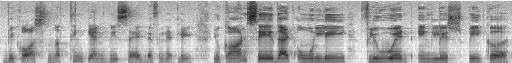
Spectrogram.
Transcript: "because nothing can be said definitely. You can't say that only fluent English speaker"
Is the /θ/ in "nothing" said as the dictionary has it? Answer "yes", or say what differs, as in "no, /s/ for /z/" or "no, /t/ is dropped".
no, /t/ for /θ/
